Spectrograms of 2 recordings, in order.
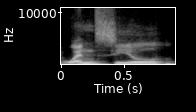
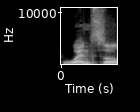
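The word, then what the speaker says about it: Wenceel: you traded short stop when seal or i guess it's pronounced wensel like pencil uh when still perez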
